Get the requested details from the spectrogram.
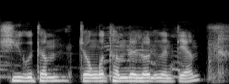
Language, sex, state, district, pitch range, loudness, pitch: Wancho, male, Arunachal Pradesh, Longding, 155-170 Hz, -13 LUFS, 160 Hz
